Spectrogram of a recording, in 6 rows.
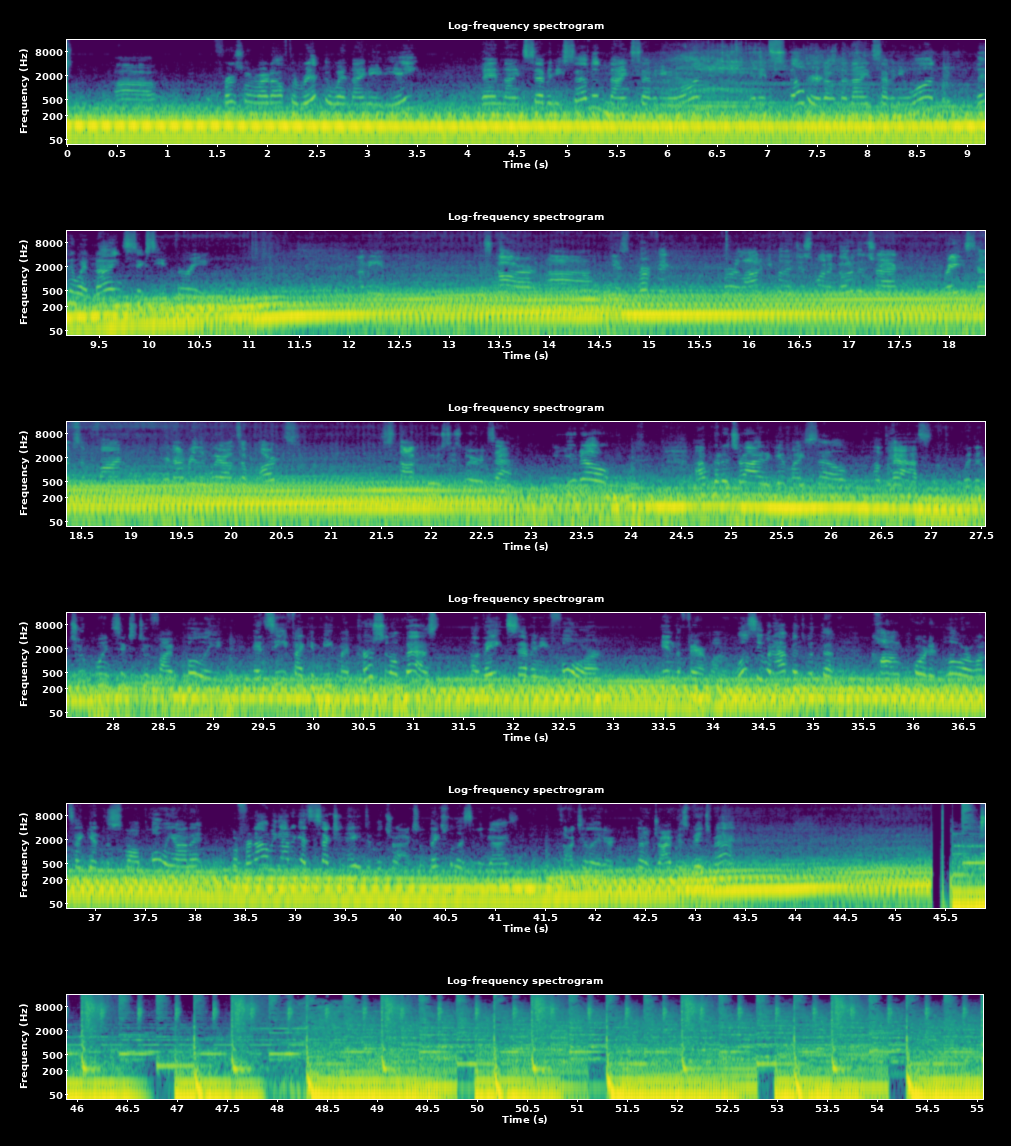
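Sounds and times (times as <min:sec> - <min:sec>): car engine drone while driving: 0:00.0 - 0:55.0.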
